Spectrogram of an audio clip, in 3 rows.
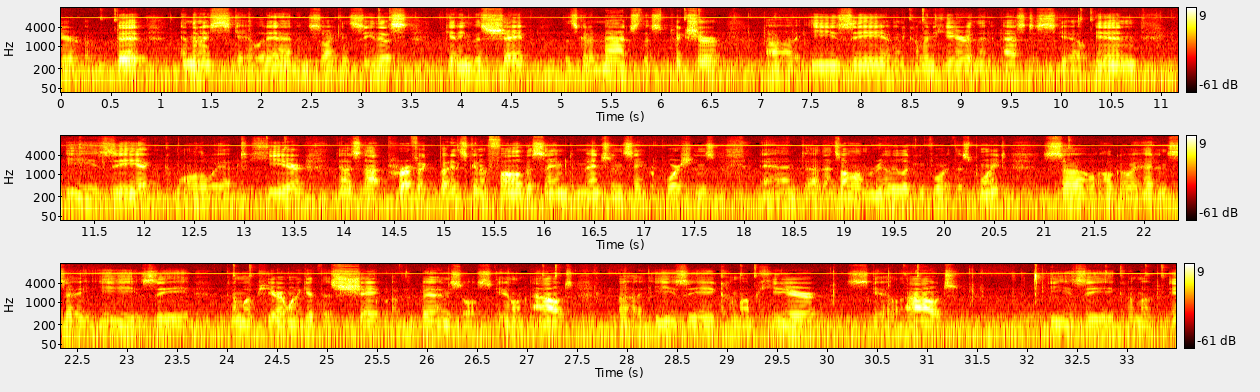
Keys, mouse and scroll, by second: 0.3 click, 1.3 s, 3.1 click, 4.3 e, 4.7 z, 6.2 click, 8.4 click, 9.2 s, 10.1 click, 10.9-11.5 typing, 13.2 click, 21.0 click, 22.4 e, 23.0 z, 24.0 click, 26.1 s, 27.1 click, 27.6 e, 28.2 z, 29.1 click, 30.0 s, 30.7 click, 31.4 e, 32.1 z, 33.1 click.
